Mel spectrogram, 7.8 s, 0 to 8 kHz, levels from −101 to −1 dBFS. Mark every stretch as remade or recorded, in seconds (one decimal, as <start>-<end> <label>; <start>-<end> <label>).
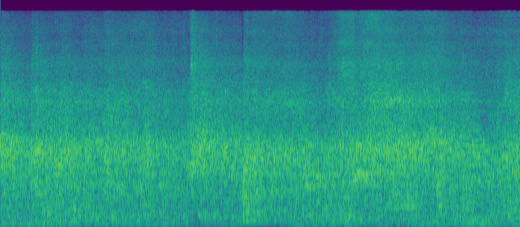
0.0-6.9 recorded; 6.9-7.8 remade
